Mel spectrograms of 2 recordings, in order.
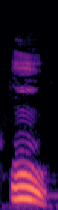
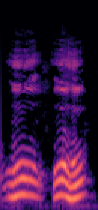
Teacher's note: देखिए उ कहने से ओठ से बोला था, ऐसे उ है ना, उ आ उह, तो दोनों ओठ से होता है, उ उह।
